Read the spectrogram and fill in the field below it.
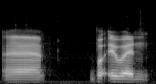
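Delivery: ordinary talk, nothing marked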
